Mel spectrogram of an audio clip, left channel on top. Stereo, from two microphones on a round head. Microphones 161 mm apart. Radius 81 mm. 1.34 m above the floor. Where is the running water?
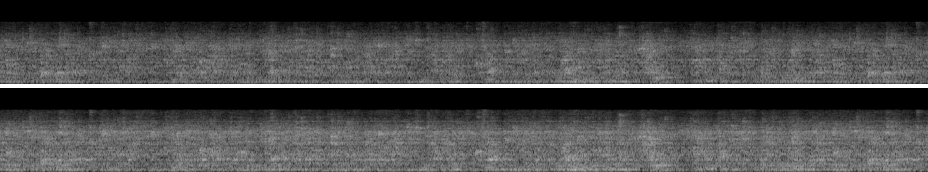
10° left (ahead or behind), 1.5 m.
